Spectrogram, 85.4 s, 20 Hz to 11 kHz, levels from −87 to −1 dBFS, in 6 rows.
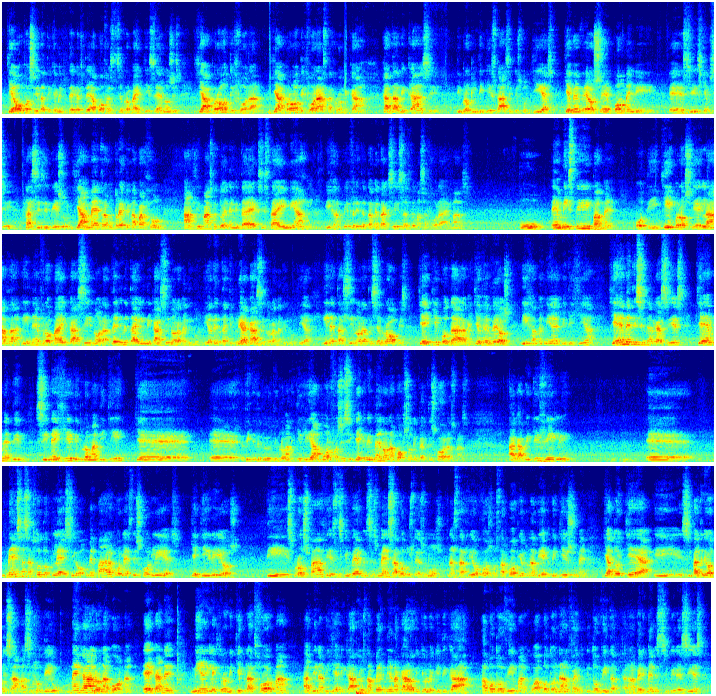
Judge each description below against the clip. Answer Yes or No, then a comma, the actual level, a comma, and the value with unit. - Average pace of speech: Yes, average, 130 wpm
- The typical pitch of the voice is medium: Yes, medium, 155 Hz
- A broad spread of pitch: No, average, 3.8 semitones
